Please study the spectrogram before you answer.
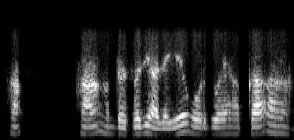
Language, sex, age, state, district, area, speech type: Hindi, male, 45-60, Rajasthan, Karauli, rural, conversation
